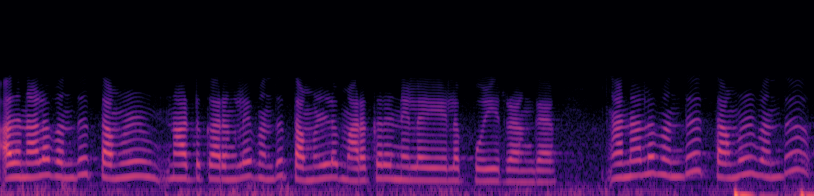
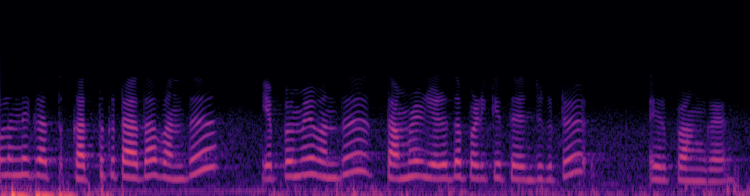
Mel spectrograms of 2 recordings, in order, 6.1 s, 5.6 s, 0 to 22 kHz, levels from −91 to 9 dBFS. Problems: none marked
